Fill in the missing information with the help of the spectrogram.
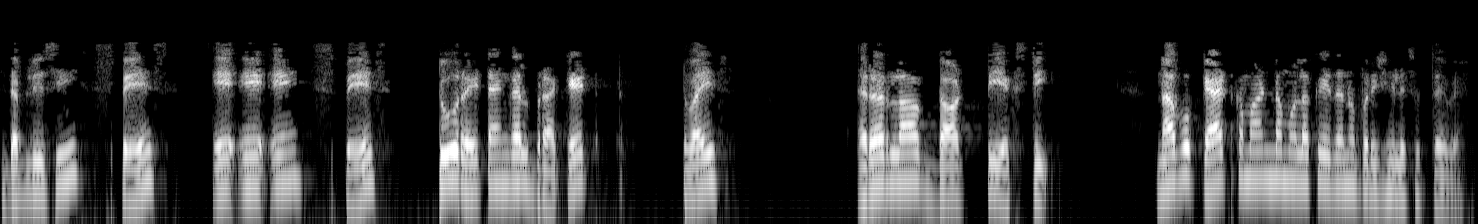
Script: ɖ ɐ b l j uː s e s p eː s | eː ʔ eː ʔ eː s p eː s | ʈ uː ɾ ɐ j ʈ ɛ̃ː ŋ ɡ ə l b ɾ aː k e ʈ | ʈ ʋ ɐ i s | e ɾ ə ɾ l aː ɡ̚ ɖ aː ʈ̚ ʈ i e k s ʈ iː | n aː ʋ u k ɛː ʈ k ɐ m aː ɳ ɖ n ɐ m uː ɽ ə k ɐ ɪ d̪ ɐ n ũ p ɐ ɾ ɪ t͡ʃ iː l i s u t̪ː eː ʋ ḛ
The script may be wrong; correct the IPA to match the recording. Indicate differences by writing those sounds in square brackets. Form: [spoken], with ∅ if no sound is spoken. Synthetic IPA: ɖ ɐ b l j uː s [i] s p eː s | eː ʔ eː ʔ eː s p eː s | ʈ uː ɾ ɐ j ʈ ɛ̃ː ŋ ɡ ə l b ɾ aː k e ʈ | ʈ ʋ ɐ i s | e ɾ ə ɾ l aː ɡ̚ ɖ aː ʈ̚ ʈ i e k s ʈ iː | n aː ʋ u k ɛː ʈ k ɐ m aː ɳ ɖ n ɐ m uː [l] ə k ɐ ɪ d̪ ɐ n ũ p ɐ ɾ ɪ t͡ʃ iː l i s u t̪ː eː ʋ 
